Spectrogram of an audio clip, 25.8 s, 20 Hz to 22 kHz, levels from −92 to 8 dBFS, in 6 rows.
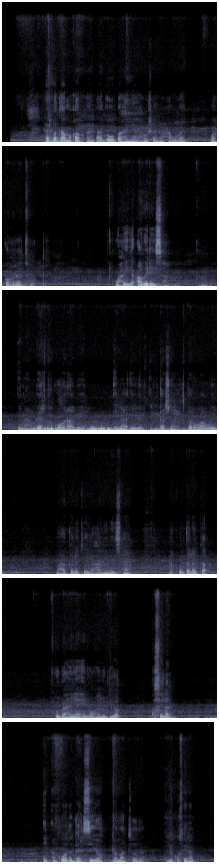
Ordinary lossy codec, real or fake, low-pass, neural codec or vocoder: none; real; 19.8 kHz; none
